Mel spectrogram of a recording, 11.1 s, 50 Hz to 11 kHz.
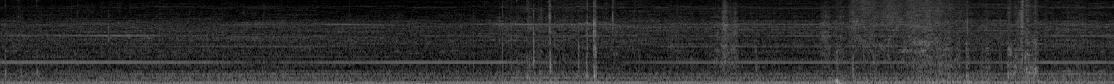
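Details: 2009 Dodge Challenger SE: faint, steady high whine over a low vehicle rumble, coming from the rear driver-side seat area.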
